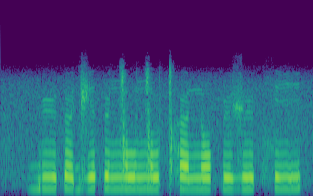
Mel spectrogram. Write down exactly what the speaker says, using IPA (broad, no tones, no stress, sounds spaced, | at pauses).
ɡ͡b y θ ø d͡ʒ i θ y ŋ͡ǀ u ŋ͡ǀ u ǀʰ œ n o k͡p y ʒ y θ s i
